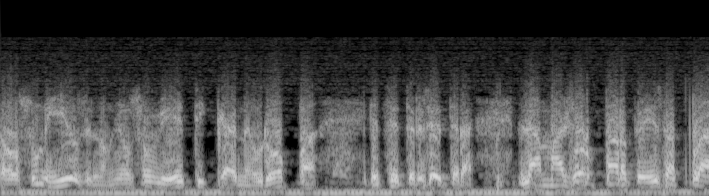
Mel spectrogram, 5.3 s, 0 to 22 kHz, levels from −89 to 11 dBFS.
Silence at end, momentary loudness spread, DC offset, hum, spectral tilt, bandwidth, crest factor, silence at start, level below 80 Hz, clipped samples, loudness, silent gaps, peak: 0 s; 5 LU; under 0.1%; none; -8.5 dB/octave; 7.2 kHz; 14 dB; 0 s; -28 dBFS; under 0.1%; -14 LUFS; none; 0 dBFS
